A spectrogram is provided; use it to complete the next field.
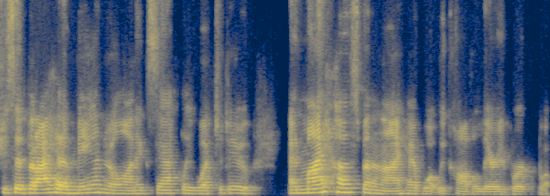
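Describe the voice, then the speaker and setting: A normal speaking voice at a fairly quick pace, with ordinary pitch variation and big swings in loudness. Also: woman, fairly low pitch for a woman. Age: 60s. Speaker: webinar guest speaker on end-of-life planning. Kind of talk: interview over video webinar. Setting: video call.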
